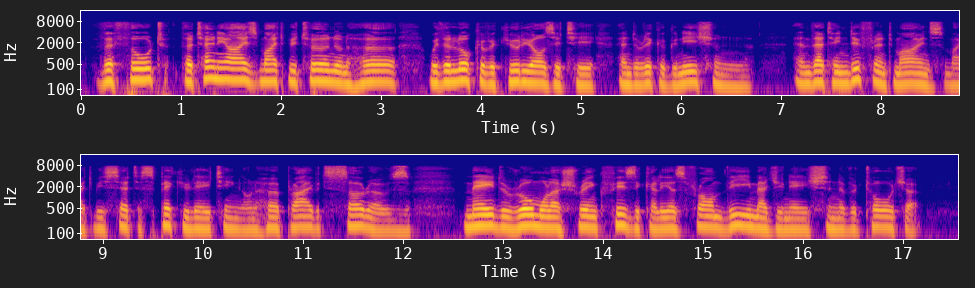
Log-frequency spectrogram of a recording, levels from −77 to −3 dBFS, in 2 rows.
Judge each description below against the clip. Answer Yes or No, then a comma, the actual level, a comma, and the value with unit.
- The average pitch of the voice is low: No, medium, 150 Hz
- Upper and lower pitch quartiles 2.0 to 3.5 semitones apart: Yes, average, 3.0 semitones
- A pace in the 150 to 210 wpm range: No, slow, 135 wpm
